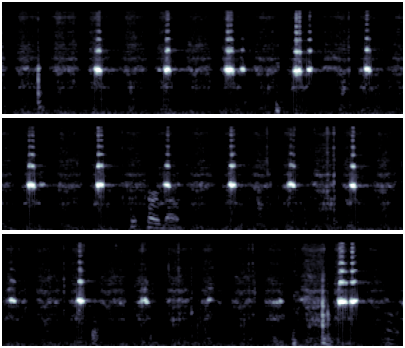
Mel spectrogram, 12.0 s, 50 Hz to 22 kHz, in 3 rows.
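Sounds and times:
bow drill spindle squeaking: 0.0 - 12.0.

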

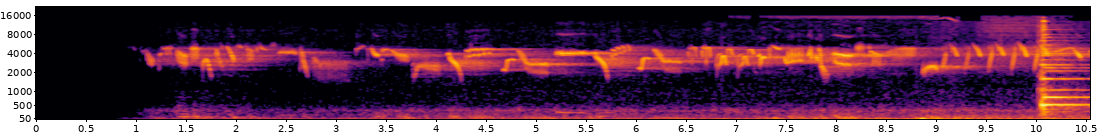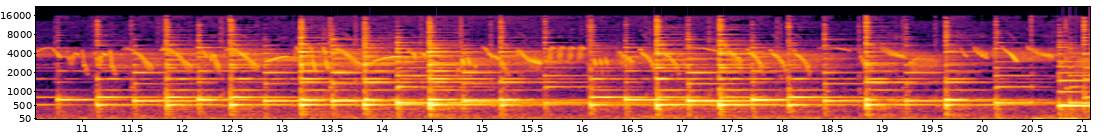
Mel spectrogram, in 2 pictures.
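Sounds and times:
songbirds chirping: 0.9 - 21.0
plucked string music: 10.1 - 21.0.

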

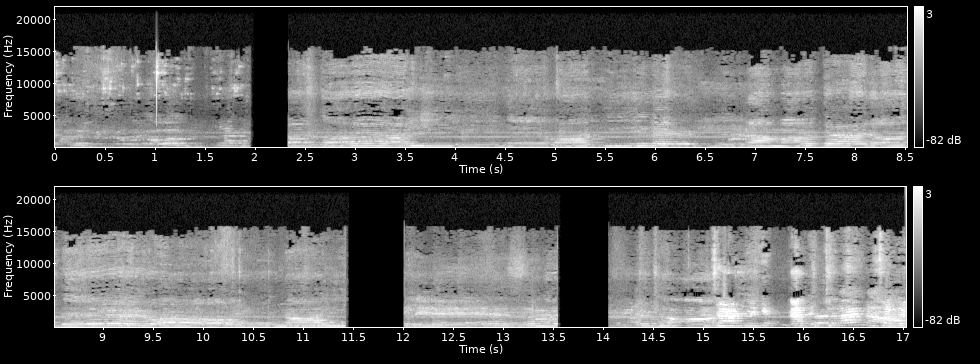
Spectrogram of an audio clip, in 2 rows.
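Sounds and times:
woman singing slow melody: 2.4 - 13.6.

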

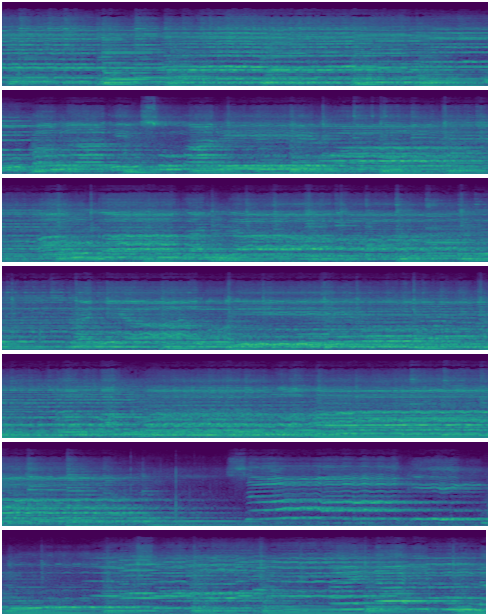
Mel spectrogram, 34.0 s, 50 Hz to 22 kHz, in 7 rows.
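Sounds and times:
instrumental accompaniment: 0.0 - 26.8, 29.1 - 34.0
voices singing in harmony: 0.0 - 34.0.

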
